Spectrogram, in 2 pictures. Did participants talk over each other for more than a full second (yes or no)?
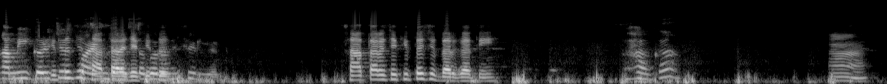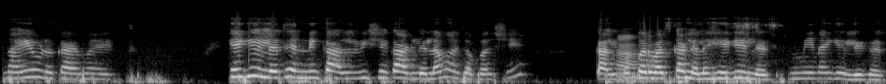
yes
